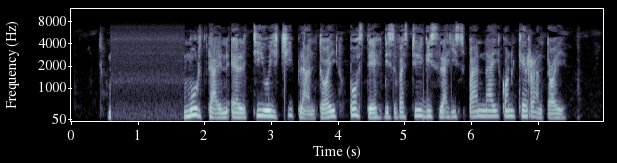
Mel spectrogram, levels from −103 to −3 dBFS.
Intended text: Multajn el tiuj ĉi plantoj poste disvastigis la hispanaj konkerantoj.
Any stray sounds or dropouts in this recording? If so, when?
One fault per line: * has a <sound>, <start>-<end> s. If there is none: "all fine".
all fine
